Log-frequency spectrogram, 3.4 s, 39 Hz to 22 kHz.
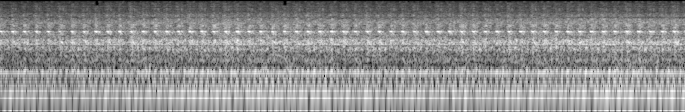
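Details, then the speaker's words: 1998 Dodge Neon 2.0 I-4, 5-speed manual: high-pitched screaming whine and metallic chatter just as the engine fires; starter drive hanging up, not disengaging; pinion teeth found shaved down. "So, that is the starter drive hanging up, not wanting to come"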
